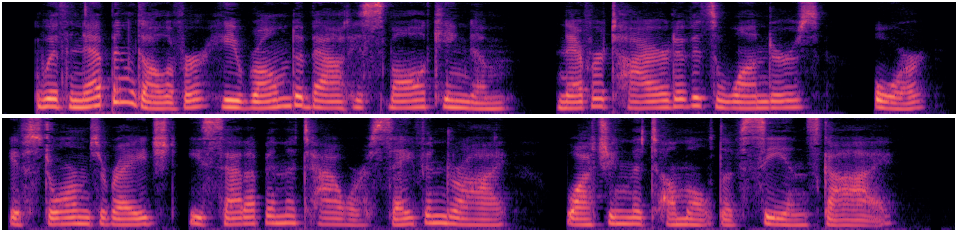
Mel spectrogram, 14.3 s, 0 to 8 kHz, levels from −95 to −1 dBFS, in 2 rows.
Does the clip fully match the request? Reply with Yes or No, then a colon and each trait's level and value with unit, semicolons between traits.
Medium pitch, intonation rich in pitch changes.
No: medium, 170 Hz; average, 3.4 semitones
